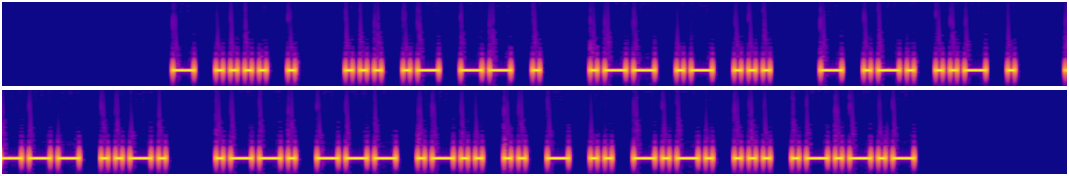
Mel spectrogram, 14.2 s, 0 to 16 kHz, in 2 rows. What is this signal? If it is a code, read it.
Morse code, heard as a keyed tone, about 25 wpm, 700 Hz. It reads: THE SAME WAS TRUE OF POLITICS.
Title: Sentences from Top 1000 Words - Review Part 6 - 25wpm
